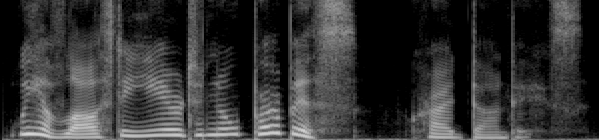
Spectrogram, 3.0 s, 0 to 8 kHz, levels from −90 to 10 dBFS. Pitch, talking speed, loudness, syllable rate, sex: 255 Hz, 200 wpm, -18 LUFS, 5.0 syllables/s, female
